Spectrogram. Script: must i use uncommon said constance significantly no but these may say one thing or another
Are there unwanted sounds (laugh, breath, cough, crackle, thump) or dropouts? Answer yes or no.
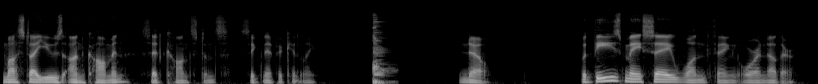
yes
